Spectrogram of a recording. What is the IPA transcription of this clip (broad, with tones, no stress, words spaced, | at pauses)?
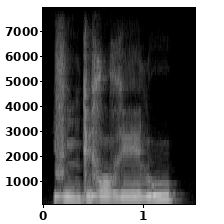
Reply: zĩ˨ɡe˧ɣɔ˨ ɣeː˨lu˦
